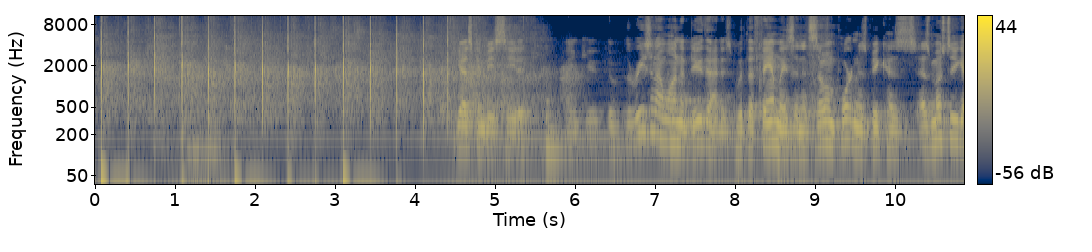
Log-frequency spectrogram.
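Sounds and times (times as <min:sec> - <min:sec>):
audience applause: 0:00.0 - 0:05.7
speech: 0:04.5 - 0:10.8.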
